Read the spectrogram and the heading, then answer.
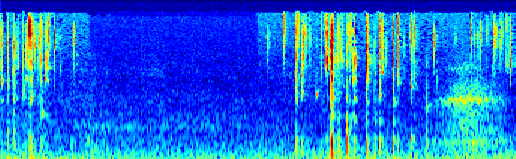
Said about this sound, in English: And then I made some paper mache glue, and I stuck my hands into it like this.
